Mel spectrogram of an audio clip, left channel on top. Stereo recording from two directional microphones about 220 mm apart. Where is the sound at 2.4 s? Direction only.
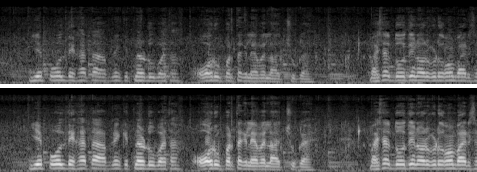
5° right (ahead or behind).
